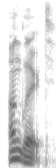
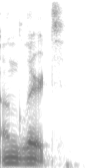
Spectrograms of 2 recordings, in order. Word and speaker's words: Unglert: Unglert, yeah. – There you go. – A lot of people don't pronounce the T at the end, Unglert.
